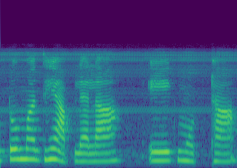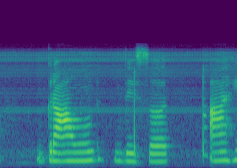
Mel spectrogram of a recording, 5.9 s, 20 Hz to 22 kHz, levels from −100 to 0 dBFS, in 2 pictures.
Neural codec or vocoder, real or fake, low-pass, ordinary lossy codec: none; real; none; none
